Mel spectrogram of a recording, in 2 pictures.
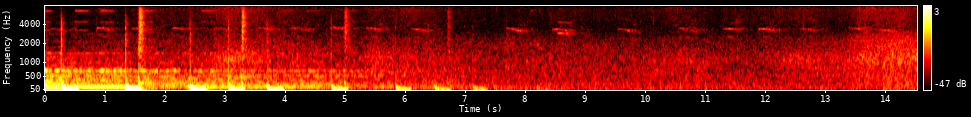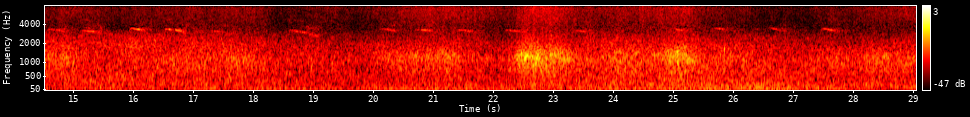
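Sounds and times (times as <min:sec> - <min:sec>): soft rushing noise: 0:00.0 - 0:08.4, 0:19.3 - 0:29.0.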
